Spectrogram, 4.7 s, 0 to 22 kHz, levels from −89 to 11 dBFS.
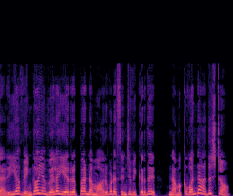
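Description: The speech has HE-AAC compression damage throughout: the treble above the core band, cut off near 14.9 kHz, is rebuilt by copying lower bands upward. This likely points to a low bitrate around 20 kbps, and s sounds come out gritty and metallic.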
